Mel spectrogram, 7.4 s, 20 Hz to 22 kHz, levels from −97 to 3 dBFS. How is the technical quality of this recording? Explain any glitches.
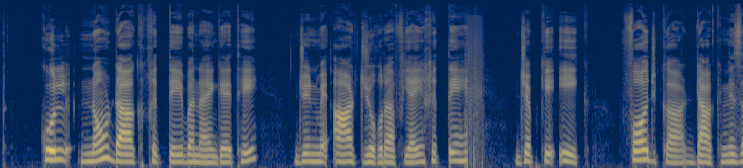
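One glitch stands out in the speech. Intermittent contact at 4.65 to 4.84 s, between "میں آٹھ جغرافیائی خطے" and "جبکہ ایک": a loose connection opens for about 150 ms, dropping the speech to faint hiss with crackle at both edges.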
